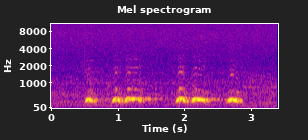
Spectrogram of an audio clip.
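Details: A great horned owl, one of the common owls around Lexington, Kentucky, gives its traditional deep, soft hooting series: a single hoo, a quick double, then three more low hoots over about two and a half seconds.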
